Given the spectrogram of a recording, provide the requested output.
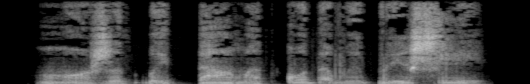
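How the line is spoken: Small dog whispering. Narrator (Russian): прошептала собачка

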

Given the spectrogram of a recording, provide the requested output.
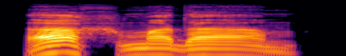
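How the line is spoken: Sad smiling objection. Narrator (Russian): возразил, печально улыбаясь, принц

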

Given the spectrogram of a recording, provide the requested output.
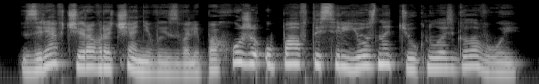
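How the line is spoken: Sighing. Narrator (Russian): вздохнул Давид

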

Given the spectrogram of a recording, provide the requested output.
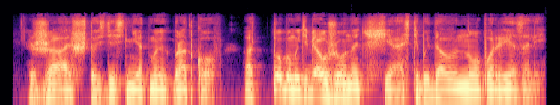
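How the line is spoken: Angry hiss. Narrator (Russian): Зло прошипел

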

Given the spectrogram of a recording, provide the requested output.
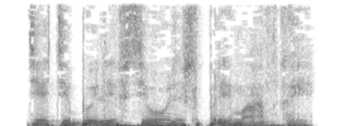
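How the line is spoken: Whisper. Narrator (Russian): прошептала она

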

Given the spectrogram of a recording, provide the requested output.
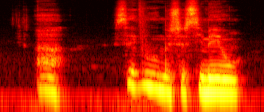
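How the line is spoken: Concierge exclaiming. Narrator (French): s'écria le concierge

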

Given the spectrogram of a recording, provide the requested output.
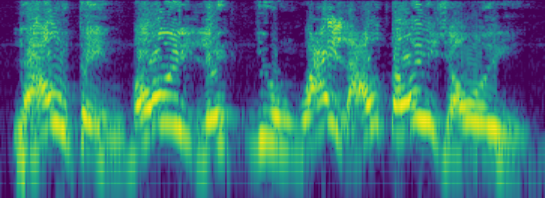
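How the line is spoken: Shouting in unison. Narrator (Vietnamese): Họ cùng lượt la lên

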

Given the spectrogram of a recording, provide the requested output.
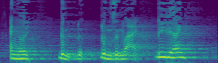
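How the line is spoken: Urgent hiss. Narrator (Vietnamese): Toàn rít lên

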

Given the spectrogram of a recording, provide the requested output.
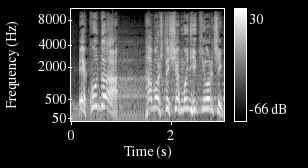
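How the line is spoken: Makeup artist shouting. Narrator (Russian): крикнул гример

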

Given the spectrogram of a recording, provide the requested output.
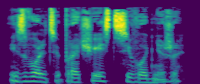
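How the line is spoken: Dry. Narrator (Russian): Сказал сухо

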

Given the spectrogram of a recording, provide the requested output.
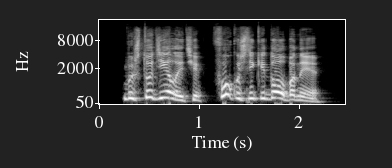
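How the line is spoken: Shrieking girl. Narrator (Russian): Взвизгнула девушка

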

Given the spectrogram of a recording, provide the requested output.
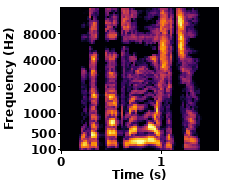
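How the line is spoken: Snapping back. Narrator (Russian): огрызнулся Василий

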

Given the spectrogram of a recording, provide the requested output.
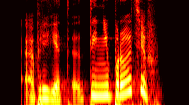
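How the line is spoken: Shouting. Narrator (Russian): Зачем-то прокричала она

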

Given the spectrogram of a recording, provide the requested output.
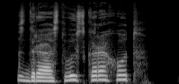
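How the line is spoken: Gloomy. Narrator (Russian): мрачно сказала

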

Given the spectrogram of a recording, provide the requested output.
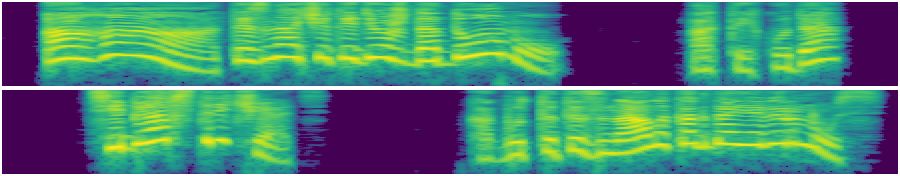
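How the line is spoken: Cheerful. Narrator (Russian): Федосья весело сказала

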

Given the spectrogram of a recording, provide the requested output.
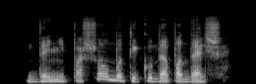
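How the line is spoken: Muttering under breath. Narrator (Russian): пробурчал себе под нос Демидов

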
